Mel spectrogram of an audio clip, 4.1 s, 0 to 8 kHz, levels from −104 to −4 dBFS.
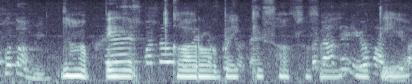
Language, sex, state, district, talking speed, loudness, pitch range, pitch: Hindi, female, Haryana, Jhajjar, 145 wpm, -17 LUFS, 170-205 Hz, 185 Hz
